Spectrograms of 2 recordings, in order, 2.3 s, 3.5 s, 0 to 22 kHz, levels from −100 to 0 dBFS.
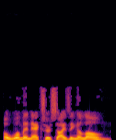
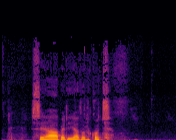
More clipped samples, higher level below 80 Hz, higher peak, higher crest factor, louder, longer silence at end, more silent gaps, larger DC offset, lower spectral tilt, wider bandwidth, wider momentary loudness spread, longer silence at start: neither; about the same, -54 dBFS vs -58 dBFS; about the same, -6 dBFS vs -8 dBFS; second, 14 dB vs 20 dB; first, -20 LUFS vs -25 LUFS; second, 0.15 s vs 1.35 s; neither; neither; about the same, -7 dB/octave vs -7.5 dB/octave; second, 8.6 kHz vs 14 kHz; second, 5 LU vs 20 LU; second, 0.1 s vs 0.65 s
